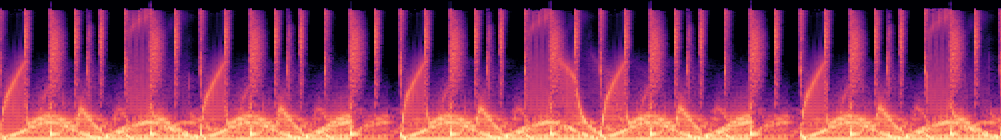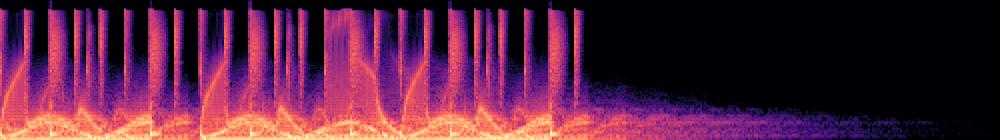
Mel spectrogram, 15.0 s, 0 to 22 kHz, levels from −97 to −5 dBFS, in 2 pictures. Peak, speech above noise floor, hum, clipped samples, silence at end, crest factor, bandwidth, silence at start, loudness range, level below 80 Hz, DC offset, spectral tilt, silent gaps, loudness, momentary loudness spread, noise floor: 0 dBFS; over 78 dB; none; under 0.1%; 2.8 s; 14 dB; 17 kHz; 0 s; 4 LU; -16 dBFS; under 0.1%; -6 dB/octave; none; -14 LUFS; 3 LU; under -90 dBFS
